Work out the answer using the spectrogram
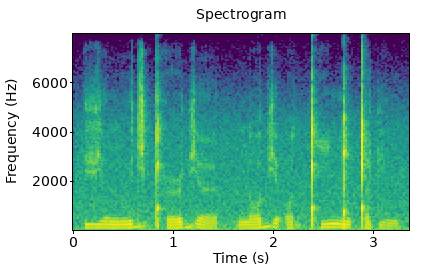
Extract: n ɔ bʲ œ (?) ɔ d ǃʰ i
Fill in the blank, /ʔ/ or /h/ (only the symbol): ʔ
